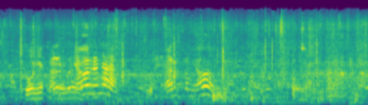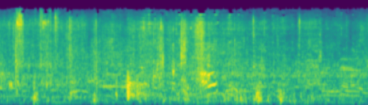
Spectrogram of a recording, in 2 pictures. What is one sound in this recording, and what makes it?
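Horse hooves thud on soft dirt.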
